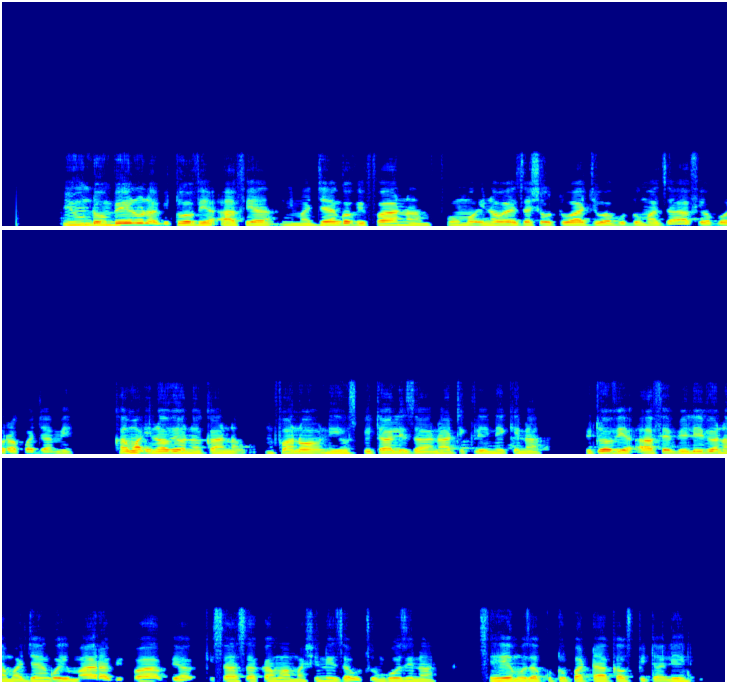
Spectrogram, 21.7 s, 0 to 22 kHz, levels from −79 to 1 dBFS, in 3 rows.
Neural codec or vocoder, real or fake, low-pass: none; real; 7.2 kHz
